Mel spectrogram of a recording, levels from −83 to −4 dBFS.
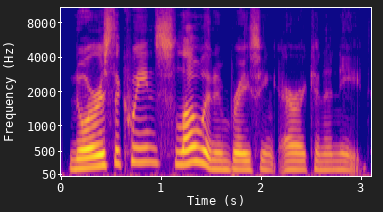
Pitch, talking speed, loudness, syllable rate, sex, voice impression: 195 Hz, 195 wpm, -18 LUFS, 5.1 syllables/s, female, very feminine, very middle-aged, thin, tensed, slightly powerful, slightly bright, slightly soft, clear, fluent, slightly cute, intellectual, refreshing, slightly sincere, calm, friendly, reassuring, very unique, very elegant, slightly wild, very sweet, lively, slightly kind, slightly strict, slightly intense, sharp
